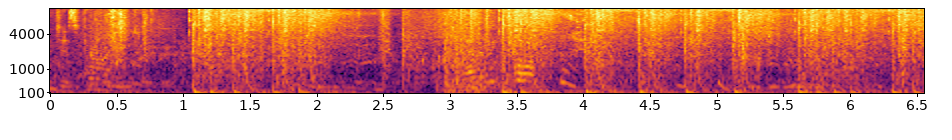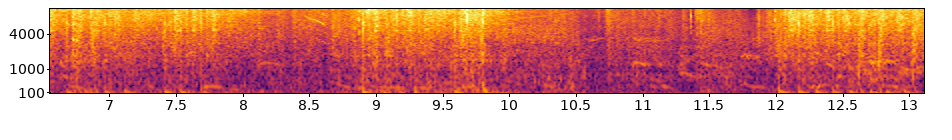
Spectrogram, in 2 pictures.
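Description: Rapid gunfire from a video game crackles almost without a break, dense bursts and impacts mixed with a game soundtrack and a talking voice.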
